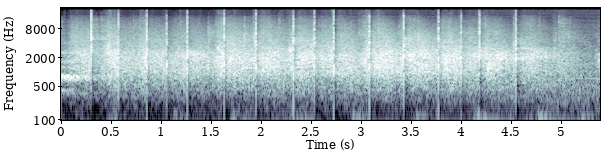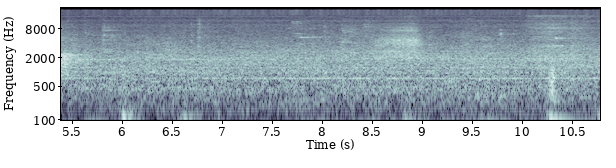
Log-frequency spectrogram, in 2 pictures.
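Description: An audience at a school investiture ceremony and Toastmasters grand finale claps in dense, sustained applause for about five seconds, then it dies away into a quieter hall with scattered small sounds.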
